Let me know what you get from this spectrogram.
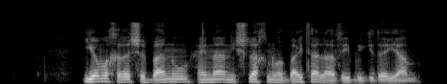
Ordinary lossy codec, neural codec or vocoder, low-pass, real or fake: Opus, 64 kbps; none; 7.2 kHz; real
